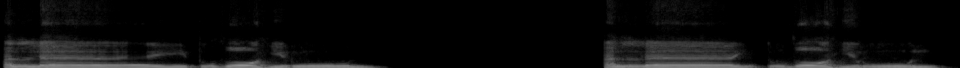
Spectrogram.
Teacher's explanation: dengan mentasilkan hamzah dan dibaca antara hamzah dengan huruf mat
